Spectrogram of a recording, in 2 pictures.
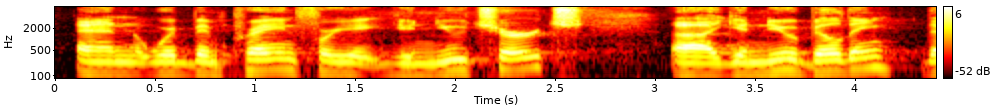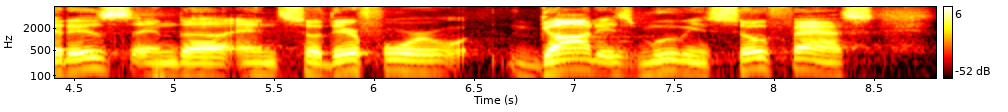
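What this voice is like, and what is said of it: Southern American accent. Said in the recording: “that's my southern accent”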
